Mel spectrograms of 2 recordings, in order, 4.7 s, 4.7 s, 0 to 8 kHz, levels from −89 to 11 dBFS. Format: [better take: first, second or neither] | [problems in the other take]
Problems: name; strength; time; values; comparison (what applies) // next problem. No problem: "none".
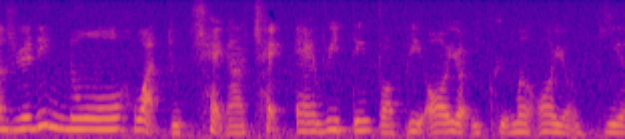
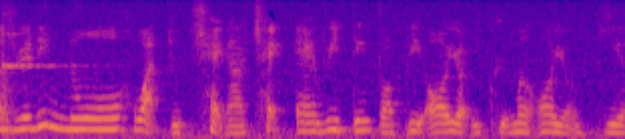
first | background sound (Piano); 17 dB below the speech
